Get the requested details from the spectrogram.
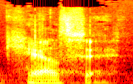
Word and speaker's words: Kielce: So why don't you start, Judge, by telling us a little bit about the ghetto in Kielce. Did I say it correctly? – Correct. Perfect.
